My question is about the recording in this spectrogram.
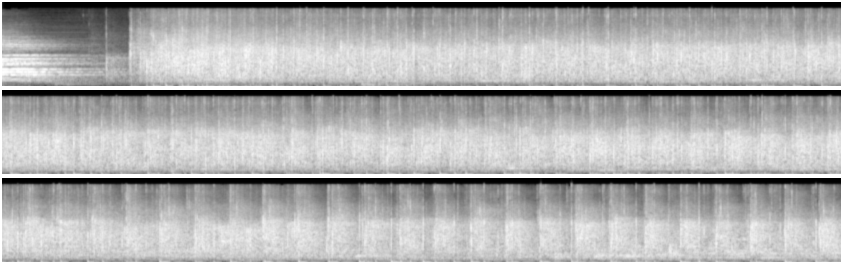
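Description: A choir's last chord dies away in a reverberant church, then audience applause starts about a second and a half in and carries on steadily. Near the end, single claps stand out more.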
